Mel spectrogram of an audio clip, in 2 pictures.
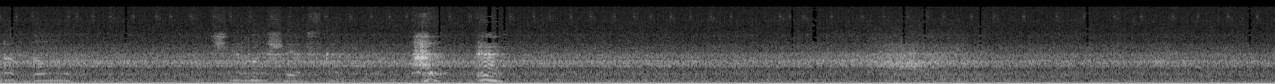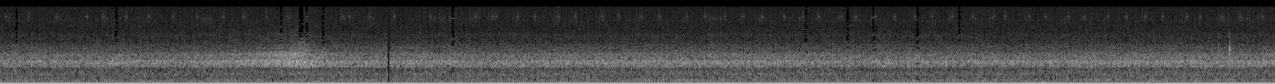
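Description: Tyres hum steadily on a road as a car drives at speed.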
